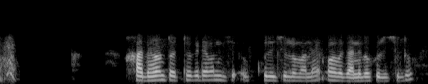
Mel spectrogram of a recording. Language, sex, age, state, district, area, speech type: Assamese, male, 18-30, Assam, Dhemaji, rural, conversation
